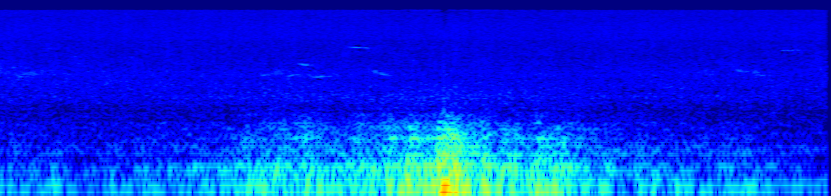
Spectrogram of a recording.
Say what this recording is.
Processed version of thunder recorded with a Rode Stereo Videomic pro.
